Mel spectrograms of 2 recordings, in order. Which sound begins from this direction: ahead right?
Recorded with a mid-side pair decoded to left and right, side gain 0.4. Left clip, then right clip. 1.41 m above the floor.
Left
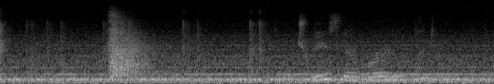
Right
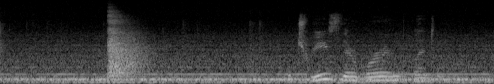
A woman speaking, at 2.9 s.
